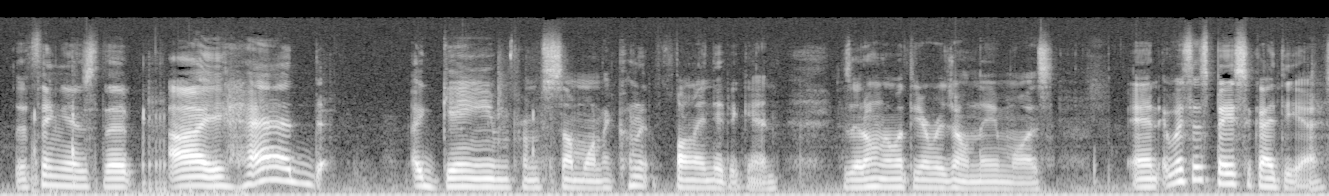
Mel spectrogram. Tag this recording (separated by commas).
Speech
